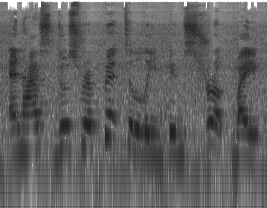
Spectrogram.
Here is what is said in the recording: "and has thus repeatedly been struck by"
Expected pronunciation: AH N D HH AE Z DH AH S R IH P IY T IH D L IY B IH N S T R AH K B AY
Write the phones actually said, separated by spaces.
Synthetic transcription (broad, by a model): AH N HH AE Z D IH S R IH P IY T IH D L IY B IH N S T R AH K B AY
